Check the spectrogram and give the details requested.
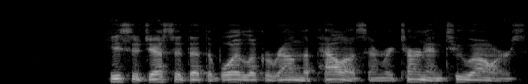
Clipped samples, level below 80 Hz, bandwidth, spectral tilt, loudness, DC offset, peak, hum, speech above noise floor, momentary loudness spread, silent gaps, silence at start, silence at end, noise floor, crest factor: under 0.1%; -74 dBFS; 8.4 kHz; -5.5 dB/octave; -30 LUFS; under 0.1%; -12 dBFS; none; 55 dB; 5 LU; none; 1.1 s; 0.05 s; -84 dBFS; 18 dB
